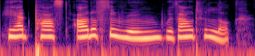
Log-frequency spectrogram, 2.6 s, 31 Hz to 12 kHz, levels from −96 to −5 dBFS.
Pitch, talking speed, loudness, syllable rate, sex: 230 Hz, 235 wpm, -17 LUFS, 5.1 syllables/s, female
